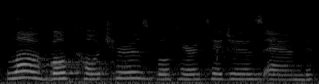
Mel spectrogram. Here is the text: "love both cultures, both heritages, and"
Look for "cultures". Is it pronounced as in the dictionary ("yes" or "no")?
yes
